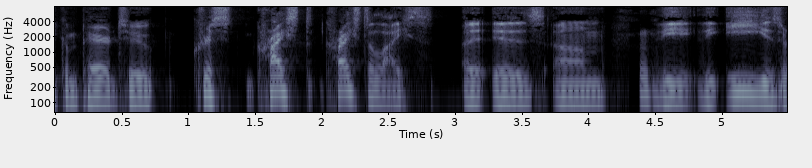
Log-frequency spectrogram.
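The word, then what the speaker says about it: Ys: It's said E's, but it's spelled Y apostrophe S.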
